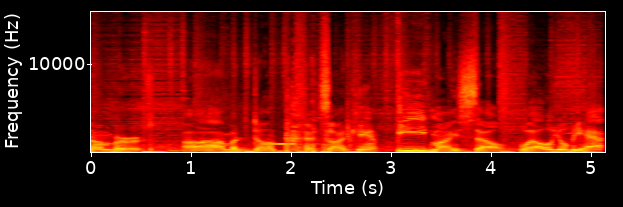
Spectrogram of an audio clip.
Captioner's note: beep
